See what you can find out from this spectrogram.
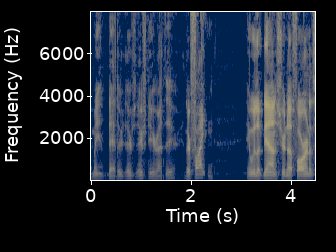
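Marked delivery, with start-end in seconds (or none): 0.0-2.5 much softer, under the breath; retold hushed alert. Son alerting Dad to deer from the blind, hushed.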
